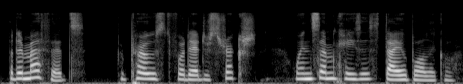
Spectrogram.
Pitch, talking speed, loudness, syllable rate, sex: 235 Hz, 155 wpm, -17 LUFS, 5.7 syllables/s, female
